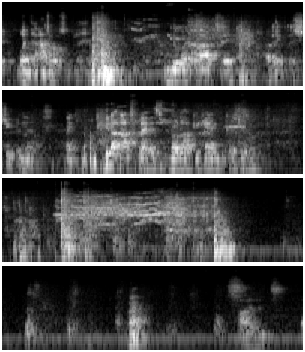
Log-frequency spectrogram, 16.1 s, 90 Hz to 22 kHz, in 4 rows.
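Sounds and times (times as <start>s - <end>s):
speech: 0.2s - 1.5s, 2.2s - 7.6s, 8.2s - 8.5s
door scraping and bumping as it opens and shuts: 1.1s - 3.6s, 5.1s - 7.5s, 8.1s - 11.2s.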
